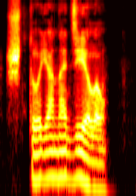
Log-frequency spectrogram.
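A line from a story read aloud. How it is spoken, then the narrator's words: Soundless mouthed whisper. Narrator (Russian): одними губами прошептал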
